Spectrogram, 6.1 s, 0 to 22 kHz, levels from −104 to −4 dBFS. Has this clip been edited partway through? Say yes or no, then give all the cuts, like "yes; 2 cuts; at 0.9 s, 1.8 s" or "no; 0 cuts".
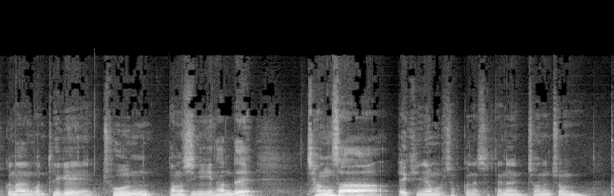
no; 0 cuts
